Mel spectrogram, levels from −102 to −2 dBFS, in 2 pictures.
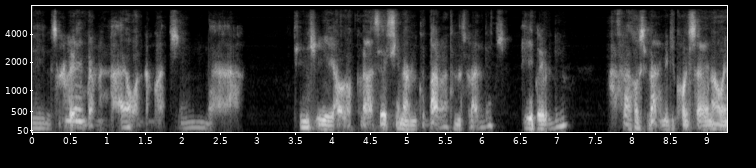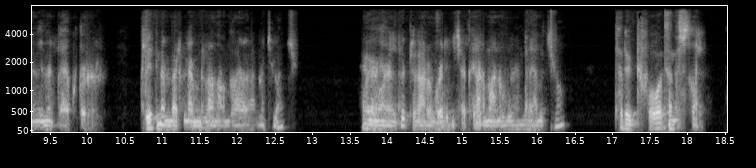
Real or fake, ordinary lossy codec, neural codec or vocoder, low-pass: fake; AAC, 48 kbps; codec, 24 kHz, 1.5 kbps, HILCodec; 7.2 kHz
